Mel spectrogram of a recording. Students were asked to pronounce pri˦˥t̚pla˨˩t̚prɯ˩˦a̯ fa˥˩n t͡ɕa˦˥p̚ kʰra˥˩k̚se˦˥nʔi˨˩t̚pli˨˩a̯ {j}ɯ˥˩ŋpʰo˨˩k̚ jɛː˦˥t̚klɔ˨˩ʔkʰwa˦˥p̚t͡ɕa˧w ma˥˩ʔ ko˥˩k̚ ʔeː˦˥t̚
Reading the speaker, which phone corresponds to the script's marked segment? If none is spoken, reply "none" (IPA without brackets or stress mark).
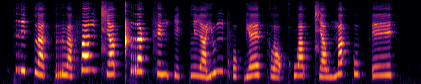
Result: j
